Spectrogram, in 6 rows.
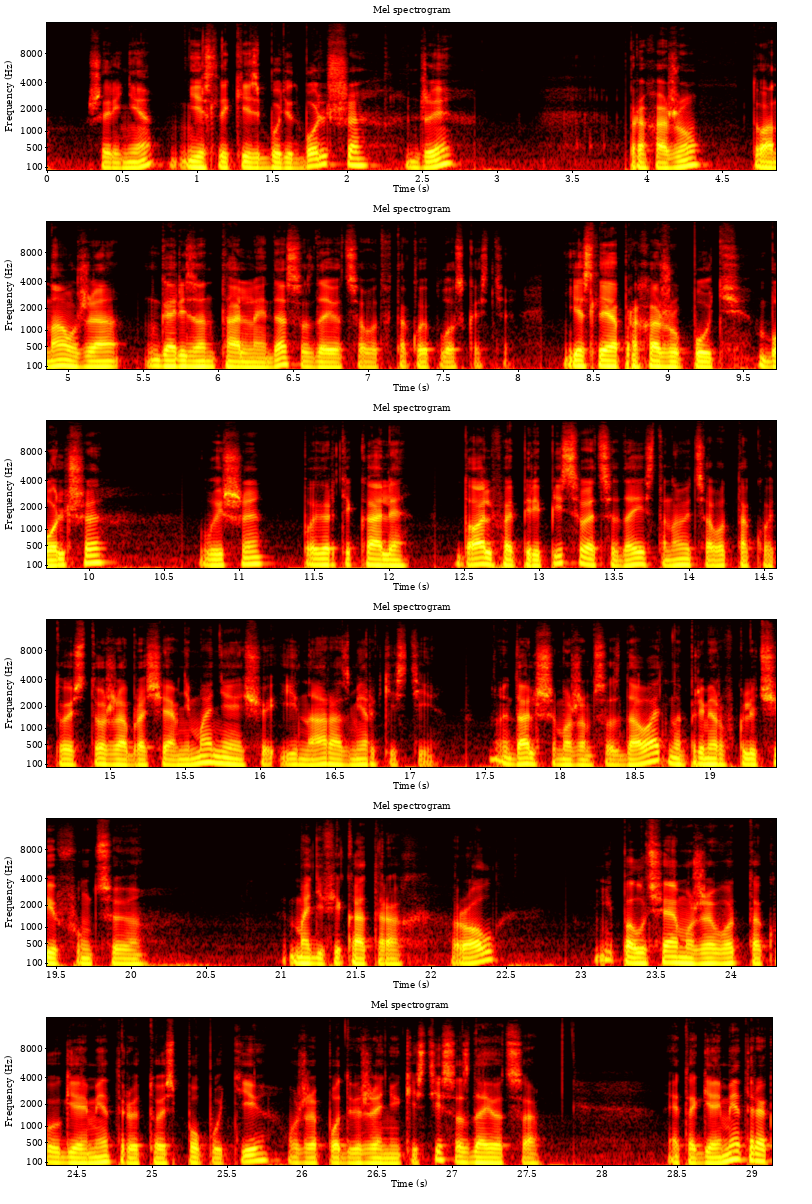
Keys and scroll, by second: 0.8 space, 2.1 g, 2.5 g, 2.8 g, 7.7 space, 8.1 g, 18.2 ctrl+z.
